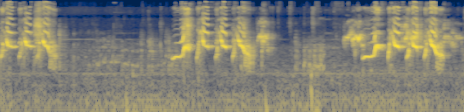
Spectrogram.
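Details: Juvenile cockatiels calling to each other while playing: three bursts of harsh, rapidly repeated rising squawks and chirps separated by brief pauses, in a quiet indoor setting.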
